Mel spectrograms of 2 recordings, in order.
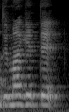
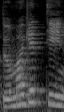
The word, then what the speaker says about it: Dumaguete: いう印象ですまずデュマゲテの呼び方なんですけど実は定まっていなくて発音は出曲げてらしいんですけどでも誰がどう言い始めたのかわからないんですけどネットではなぜかドゥマゲティの方が情報が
